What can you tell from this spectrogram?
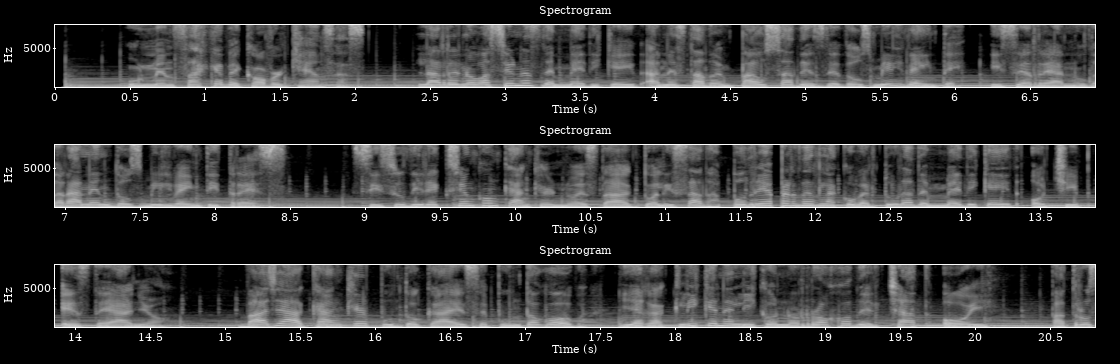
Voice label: Spanish Radio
